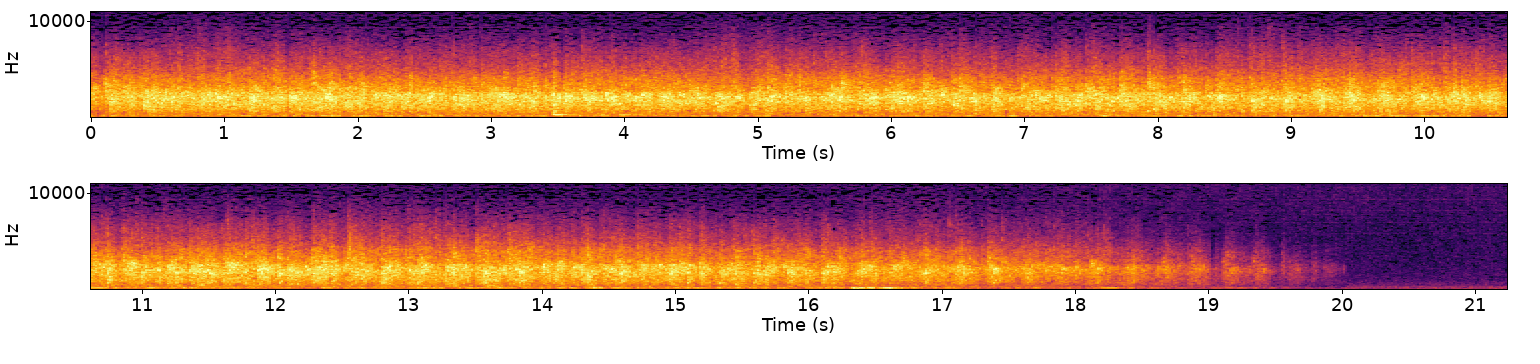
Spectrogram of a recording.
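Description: Audience applauding, steady and dense, then dying away over the last two seconds.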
